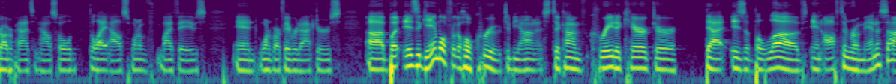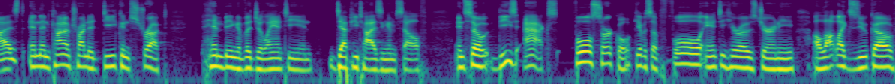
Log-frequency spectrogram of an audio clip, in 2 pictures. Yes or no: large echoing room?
no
